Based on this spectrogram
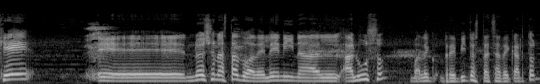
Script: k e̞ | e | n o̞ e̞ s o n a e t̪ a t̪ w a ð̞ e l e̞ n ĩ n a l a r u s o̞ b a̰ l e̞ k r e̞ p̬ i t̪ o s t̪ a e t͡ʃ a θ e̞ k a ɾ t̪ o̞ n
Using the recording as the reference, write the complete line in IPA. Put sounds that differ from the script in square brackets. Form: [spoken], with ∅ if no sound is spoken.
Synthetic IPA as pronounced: k e̞ | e | n o̞ e̞ s [u] n a e t̪ a t̪ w a ð̞ e l e̞ n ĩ n a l a [l] u s o̞ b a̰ l e̞ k r e̞ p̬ i t̪ o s t̪ a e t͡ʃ a [ð] e̞ k a ɾ t̪ o̞ n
